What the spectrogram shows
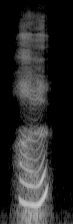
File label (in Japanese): あう, kawaii voice; ASMR; 色々なワンショット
